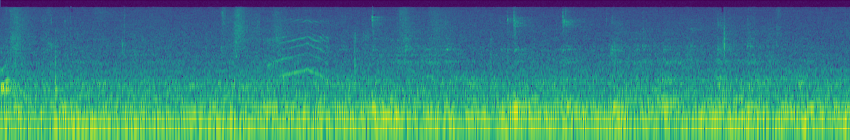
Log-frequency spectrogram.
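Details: Domestic cat with kittens, the mother feeding and bathing them: a faint, thin mew with a rising then falling, harmonic-rich contour. It sounds once in the middle, over a steady low hum and soft clicks.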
